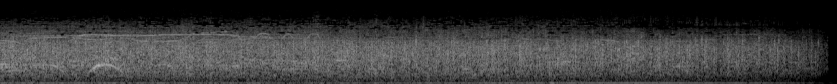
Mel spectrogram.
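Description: Large concert audience applauding, with a few whistles over the first couple of seconds; the applause slowly dies down.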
